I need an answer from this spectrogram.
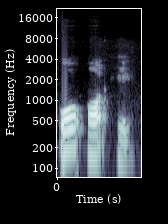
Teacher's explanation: अर्ध संवृत स्वर जानते हैं, बोलते समय मुख बहुत थोड़ा खुलता है, यानी कि थोड़ा सा खुलता है, कोई दिक्कत वाली बात नहीं है।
